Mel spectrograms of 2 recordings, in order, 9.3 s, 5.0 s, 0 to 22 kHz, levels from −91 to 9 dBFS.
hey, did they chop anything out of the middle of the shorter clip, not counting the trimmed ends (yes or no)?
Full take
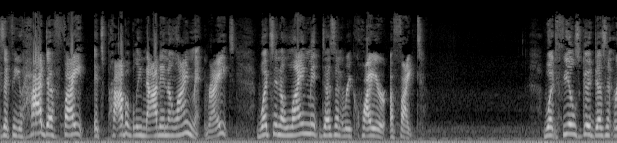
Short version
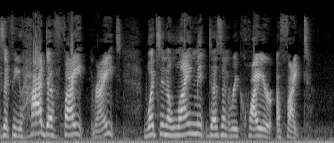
yes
